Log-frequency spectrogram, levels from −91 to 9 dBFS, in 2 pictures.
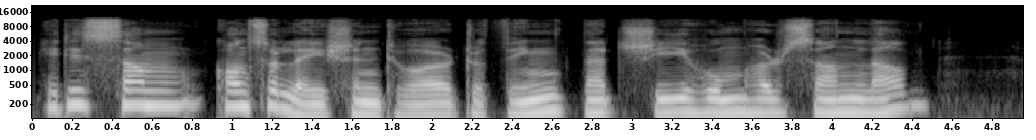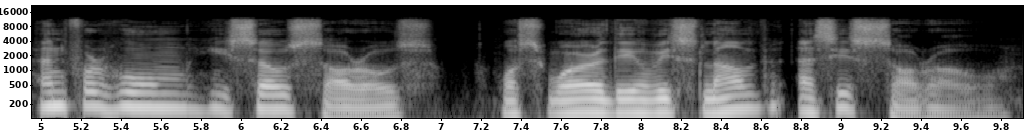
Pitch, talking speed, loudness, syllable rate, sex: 135 Hz, 170 wpm, -18 LUFS, 4.0 syllables/s, male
